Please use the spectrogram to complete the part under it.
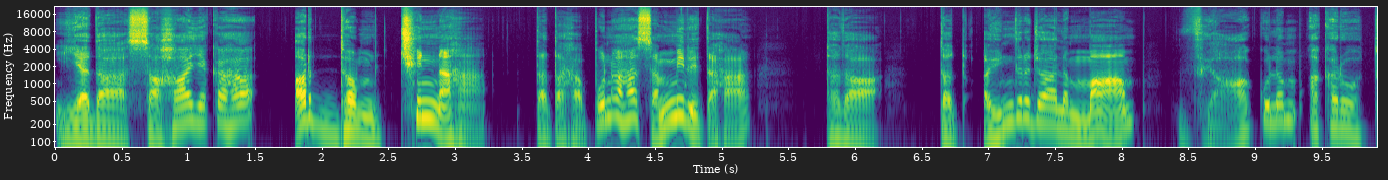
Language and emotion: Sanskrit, surprised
